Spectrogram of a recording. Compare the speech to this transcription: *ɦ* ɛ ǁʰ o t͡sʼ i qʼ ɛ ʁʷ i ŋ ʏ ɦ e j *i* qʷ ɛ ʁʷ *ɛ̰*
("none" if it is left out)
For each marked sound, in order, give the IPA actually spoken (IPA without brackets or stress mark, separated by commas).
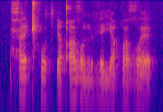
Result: ħ, e, ɛ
